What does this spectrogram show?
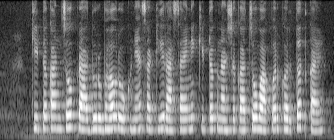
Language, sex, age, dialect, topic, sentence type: Marathi, female, 18-24, Southern Konkan, agriculture, question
